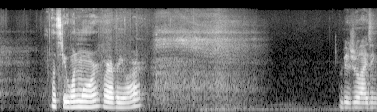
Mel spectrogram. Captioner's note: deep breath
